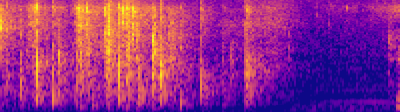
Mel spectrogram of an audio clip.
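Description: A drumroll drummed by hand: fast, even taps that stop about a second and a half in.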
